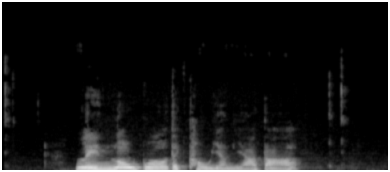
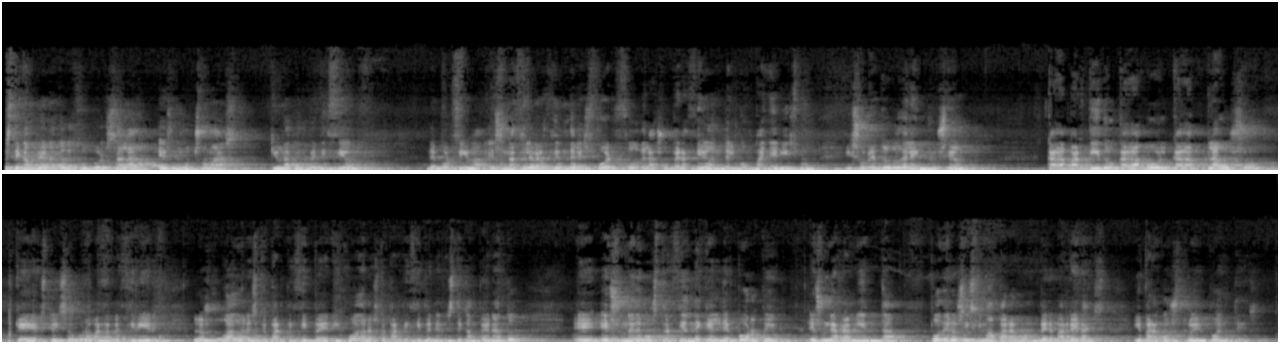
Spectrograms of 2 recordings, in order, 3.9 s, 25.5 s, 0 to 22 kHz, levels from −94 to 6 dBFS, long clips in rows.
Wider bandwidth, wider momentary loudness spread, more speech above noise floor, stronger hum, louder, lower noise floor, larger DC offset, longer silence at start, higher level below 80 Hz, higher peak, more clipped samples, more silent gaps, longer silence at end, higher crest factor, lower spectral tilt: second, 4.9 kHz vs 10 kHz; first, 14 LU vs 8 LU; first, 51 dB vs 24 dB; neither; about the same, -16 LUFS vs -18 LUFS; first, -66 dBFS vs -42 dBFS; neither; first, 0.75 s vs 0.05 s; second, -66 dBFS vs -52 dBFS; about the same, -2 dBFS vs -2 dBFS; neither; neither; first, 0.9 s vs 0 s; about the same, 16 dB vs 16 dB; first, -9.5 dB/octave vs -7 dB/octave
